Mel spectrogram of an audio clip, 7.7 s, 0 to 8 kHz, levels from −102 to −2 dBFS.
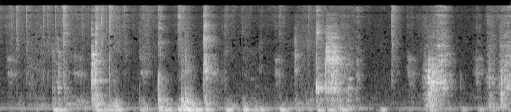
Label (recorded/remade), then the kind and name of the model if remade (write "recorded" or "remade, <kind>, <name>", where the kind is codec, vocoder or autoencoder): recorded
